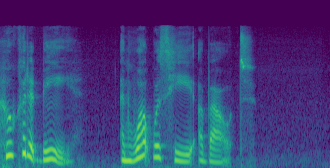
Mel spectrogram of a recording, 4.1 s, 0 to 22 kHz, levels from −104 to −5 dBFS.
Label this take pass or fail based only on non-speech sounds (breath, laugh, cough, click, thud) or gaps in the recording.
pass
